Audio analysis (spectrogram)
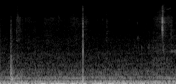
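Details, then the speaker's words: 2007 first-generation Honda Pilot, front wheel off, sway bar rocked by hand giving sharp hollow clunks over a low hum; it clunks over small bumps: worn front sway bar end links and bushings. "the front and usually it's on those little bumps uh many small bumps you can hear that clunking and as I've shown you in the previous video um the you know the the sway bar when I when I shake it the end links are making sound and also the bushings"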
